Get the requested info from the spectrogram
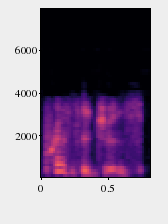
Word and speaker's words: presages: So anyway, all of this uh, presages, is that how it's pronounced? yeah, presages, presages, presages a uh, nightmare in November.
